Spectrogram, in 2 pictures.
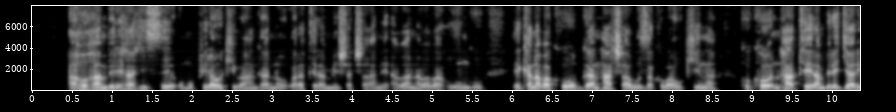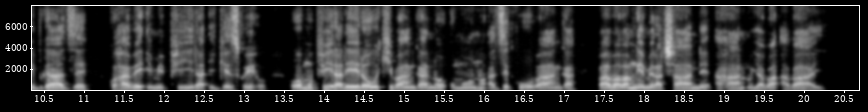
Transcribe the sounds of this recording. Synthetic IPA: aɦo̞ɦaːmbe̞ɾe̞ɦaɦise̞ʔumupʰiːɾawikʰiβaːŋɡano̞waɾatʰe̞ːɾamiʃat͡ʃaːne̞ʔaβaːnaβaβahuːŋɡu | e̞kʰanaβakʰo̞ːbɡan̥haːt͡ʃaβuzakʰo̞βawukʰina | kukʰo̞n̥hatʰe̞ːɾambe̞ɾe̞ɟaːɾibɡaːze̞ | ɡ̥uɦaβe̞ʔimipʰiːɾaʔiɡe̞zɡwe̞ɦo̞ | uwo̞mupʰiɾaɾe̞ːɾo̞wikʰiβaːŋɡano̞ʔumuːn̥huʔazikʰuβaːŋɡa | βaβaβamŋe̞ːme̞ɾat͡ʃaːne̞ʔahaːn̥hujaβaʔaβaːje

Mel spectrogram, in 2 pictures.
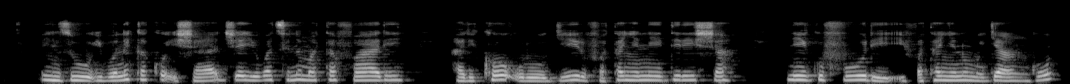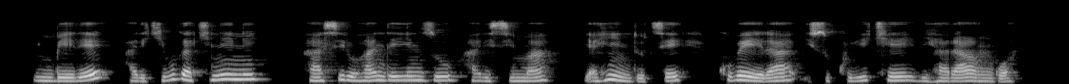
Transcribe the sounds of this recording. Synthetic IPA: inzuiβo̞ne̞kakʰo̞iʃaːd͡ʒe̞juːβat͡se̞namatafaːɾi | haɾikʰo̞uɾuɡiɾufataɲe̞nidiɾiʃa | niɡufuɾḭːfataɲe̞numuɾɟaːŋɡo̞ | imbe̞ɾe̞haɾikʰiβuɡakʰinini | haːsiɾuɦaːnde̞jiːnzuhaɾisima | jaɦiːndut͡se̞ | kʰuβe̞ːɾaisukʰuɾikʰe̞ɾiɦaɾaːŋɡwa

